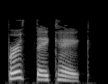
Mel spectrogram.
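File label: "birthday cake", British English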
